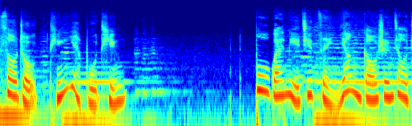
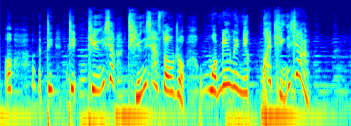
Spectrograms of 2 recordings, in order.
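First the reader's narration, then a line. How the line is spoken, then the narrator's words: Panicked hurried shout. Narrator (Chinese): 米奇慌了神，急忙喊道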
